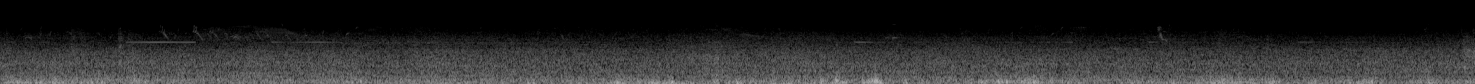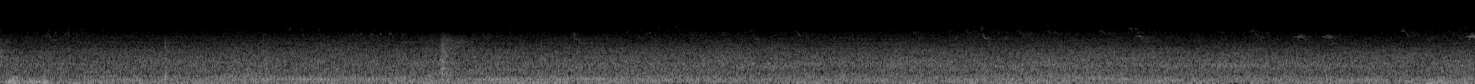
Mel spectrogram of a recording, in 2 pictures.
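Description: A jet airliner's engines roar steadily as it taxis nearby.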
